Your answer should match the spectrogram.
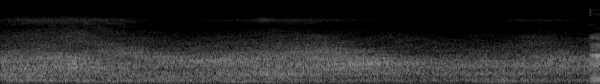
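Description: A steady rushing noise with no clear pitch that swells over the first few seconds and eases off toward the end.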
